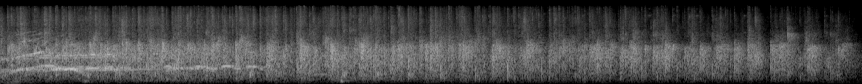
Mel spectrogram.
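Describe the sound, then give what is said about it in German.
Enthusiastic applause from a live audience in Berlin, loud at first with a few cheers, then thinning slightly as the clapping continues. “War gut mit dem Applaus, oder?”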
